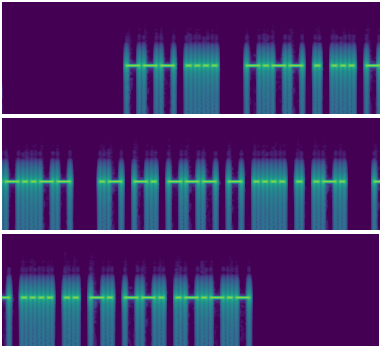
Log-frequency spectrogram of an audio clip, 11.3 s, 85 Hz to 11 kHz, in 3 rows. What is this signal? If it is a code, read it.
Morse code, heard as a keyed tone, about 28 wpm, 700 Hz. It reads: OH YES, ANOTHER THING.
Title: Sentences from Top 600 Words 28wpm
